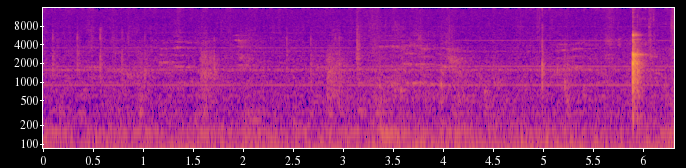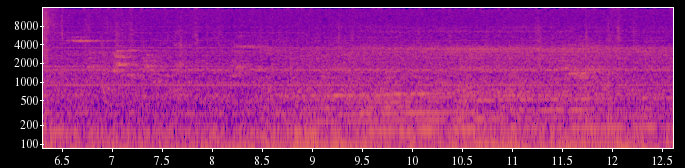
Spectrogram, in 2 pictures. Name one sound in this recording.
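A spatula stirs and scrapes thick batter in a bowl.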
